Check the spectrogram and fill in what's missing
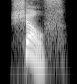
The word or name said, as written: shelf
